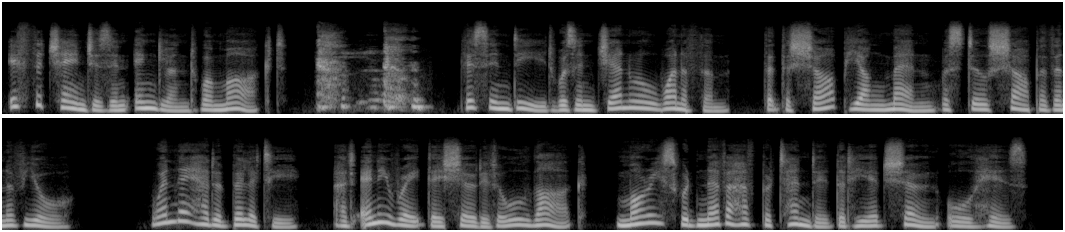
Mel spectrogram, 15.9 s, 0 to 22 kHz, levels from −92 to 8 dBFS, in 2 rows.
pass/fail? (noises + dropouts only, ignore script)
fail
